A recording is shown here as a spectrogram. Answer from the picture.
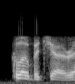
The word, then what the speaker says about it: Klobuchar: Okay, I may mispronounce this. Amy Klobuchar Booker. – Klobuchar, right? – Right, yeah, thank you.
